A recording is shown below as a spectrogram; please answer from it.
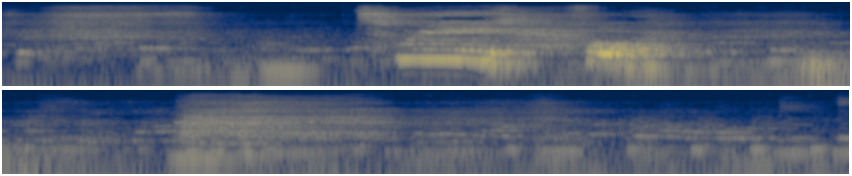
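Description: Background music running under a woman's heavy, forceful exhales as she lifts dumbbells, one breath near the start and another about five seconds in. A louder voiced sound, a strained groan or a vocal in the music, comes about two seconds in.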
